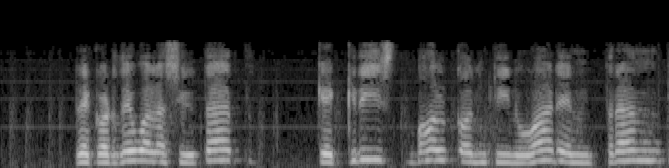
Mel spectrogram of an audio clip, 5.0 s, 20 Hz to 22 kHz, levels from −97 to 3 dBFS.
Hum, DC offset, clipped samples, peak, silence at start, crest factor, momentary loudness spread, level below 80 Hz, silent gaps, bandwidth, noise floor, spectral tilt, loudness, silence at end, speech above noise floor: none; under 0.1%; under 0.1%; -10 dBFS; 0.55 s; 20 dB; 7 LU; -70 dBFS; none; 8 kHz; -61 dBFS; -4 dB/octave; -28 LUFS; 0.05 s; 33 dB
